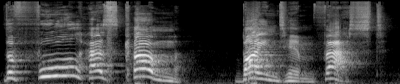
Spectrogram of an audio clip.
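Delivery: high, loud, slow witch cackle-cry; gloating witch. A narrator's reading. Witch calling to her hags to bind the lion, loud and slow. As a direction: crow over the captured lion, drawn out. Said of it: "she cried".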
